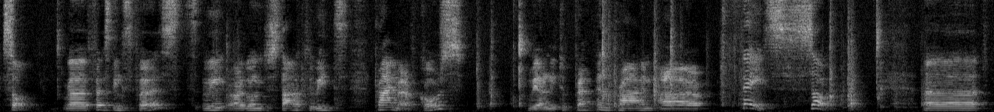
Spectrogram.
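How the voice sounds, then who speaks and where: A man with a Serbian accent, whose first language is Serbian, gives a makeup tutorial in halting English with many fillers and soft nervous laughs. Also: mid-range voice, a little hiss or hum. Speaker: beauty vlogger. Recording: echoey room, mic at a distance.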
